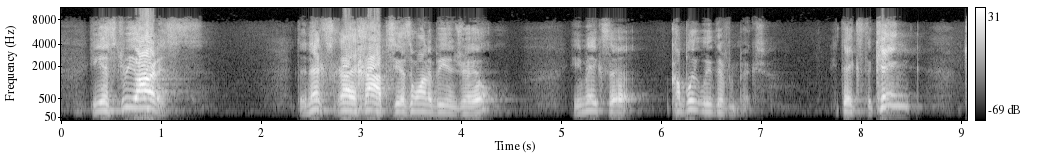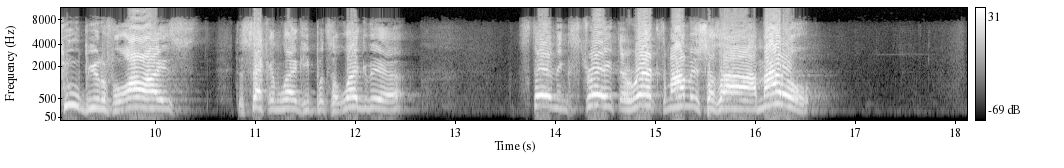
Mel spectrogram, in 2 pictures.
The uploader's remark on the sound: Shiur recorded in Yeshivas Ohr Reuven, Monsey, NY.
